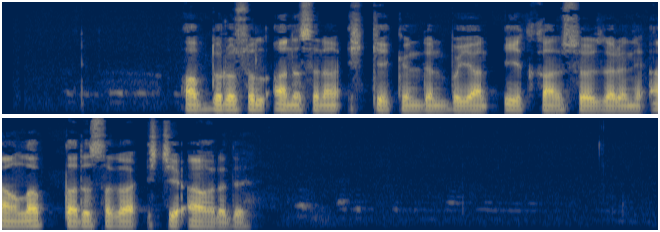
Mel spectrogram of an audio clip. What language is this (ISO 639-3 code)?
uig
